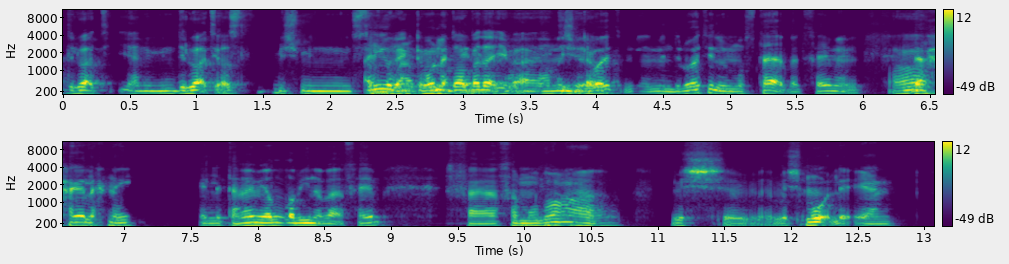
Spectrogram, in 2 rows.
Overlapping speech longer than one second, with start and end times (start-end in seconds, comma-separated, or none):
2.3-4.2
